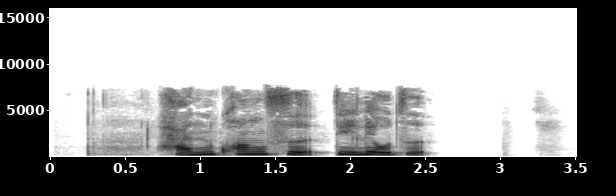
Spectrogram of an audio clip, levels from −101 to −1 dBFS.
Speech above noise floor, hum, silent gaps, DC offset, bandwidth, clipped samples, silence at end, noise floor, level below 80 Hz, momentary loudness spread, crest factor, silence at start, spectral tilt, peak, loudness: 38 dB; none; none; under 0.1%; 7.8 kHz; under 0.1%; 1 s; -52 dBFS; -60 dBFS; 13 LU; 16 dB; 0.75 s; -5 dB/octave; -2 dBFS; -15 LUFS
